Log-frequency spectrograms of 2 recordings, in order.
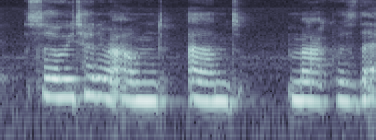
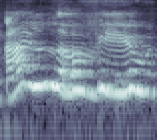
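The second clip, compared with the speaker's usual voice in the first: slow gushing declaration; 4 semitones higher, 4 dB louder, much slower than usual. Retold or imitated. Fan telling drummer her love.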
